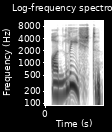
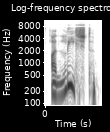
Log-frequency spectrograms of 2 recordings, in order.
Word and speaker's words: unleashed: or miscellaneous really okay unleashed with two syllables stress on the second syllable unleashed the ed sounds like a t unleashed and then immediately we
